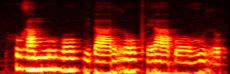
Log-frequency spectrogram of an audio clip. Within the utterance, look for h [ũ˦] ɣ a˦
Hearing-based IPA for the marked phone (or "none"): u˦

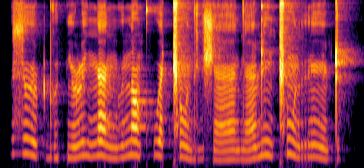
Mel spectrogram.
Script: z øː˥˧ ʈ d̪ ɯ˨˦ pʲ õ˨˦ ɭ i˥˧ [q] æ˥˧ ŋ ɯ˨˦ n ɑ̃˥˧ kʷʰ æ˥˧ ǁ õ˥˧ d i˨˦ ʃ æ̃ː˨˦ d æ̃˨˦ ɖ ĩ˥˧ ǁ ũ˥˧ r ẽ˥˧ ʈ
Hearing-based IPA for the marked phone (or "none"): ŋ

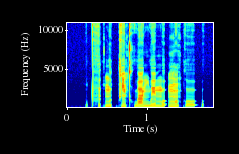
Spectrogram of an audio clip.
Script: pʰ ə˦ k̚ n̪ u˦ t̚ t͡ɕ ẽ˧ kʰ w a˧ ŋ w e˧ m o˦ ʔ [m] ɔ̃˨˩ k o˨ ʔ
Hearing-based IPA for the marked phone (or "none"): ŋ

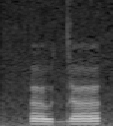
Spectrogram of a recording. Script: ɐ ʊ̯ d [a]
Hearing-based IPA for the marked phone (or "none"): ɐ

